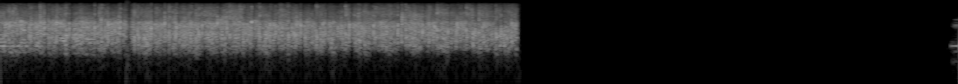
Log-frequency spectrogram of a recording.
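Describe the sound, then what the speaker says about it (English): An audience at a Day of Reparations to African People event in Minneapolis breaks into loud, sustained applause for about five seconds, then it cuts off abruptly to silence. "Let's give one more round of applause."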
